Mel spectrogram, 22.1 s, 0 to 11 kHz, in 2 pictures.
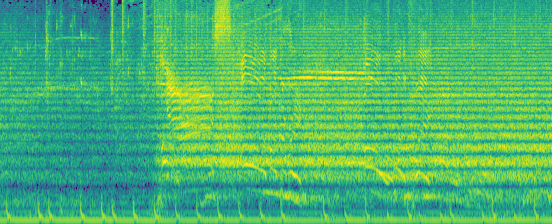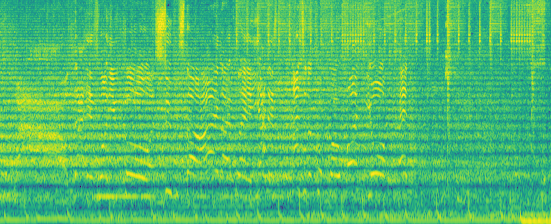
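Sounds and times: background music: 0:00.0 - 0:22.0
crowd voices: 0:02.9 - 0:22.0.

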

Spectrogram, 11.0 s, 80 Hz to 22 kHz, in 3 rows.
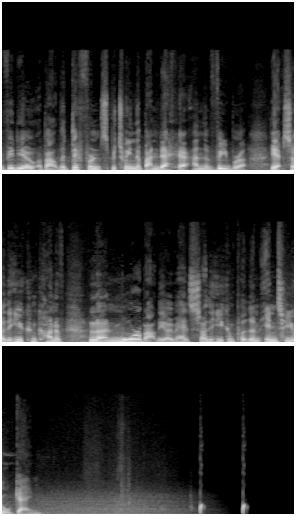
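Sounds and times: low background hum: 0:00.0 - 0:09.8.

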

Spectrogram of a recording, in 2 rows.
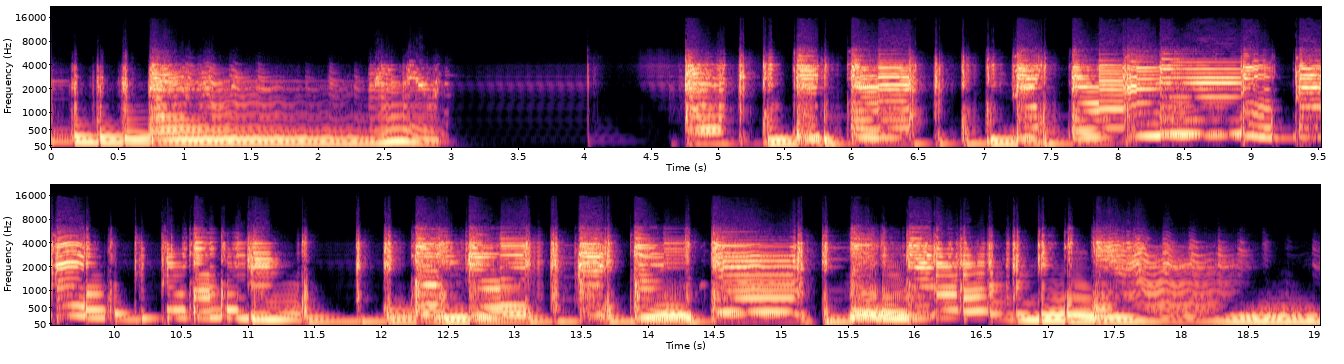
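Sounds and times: electric guitar with phaser sweep: 0:00.0 - 0:03.0, 0:04.5 - 0:19.0.

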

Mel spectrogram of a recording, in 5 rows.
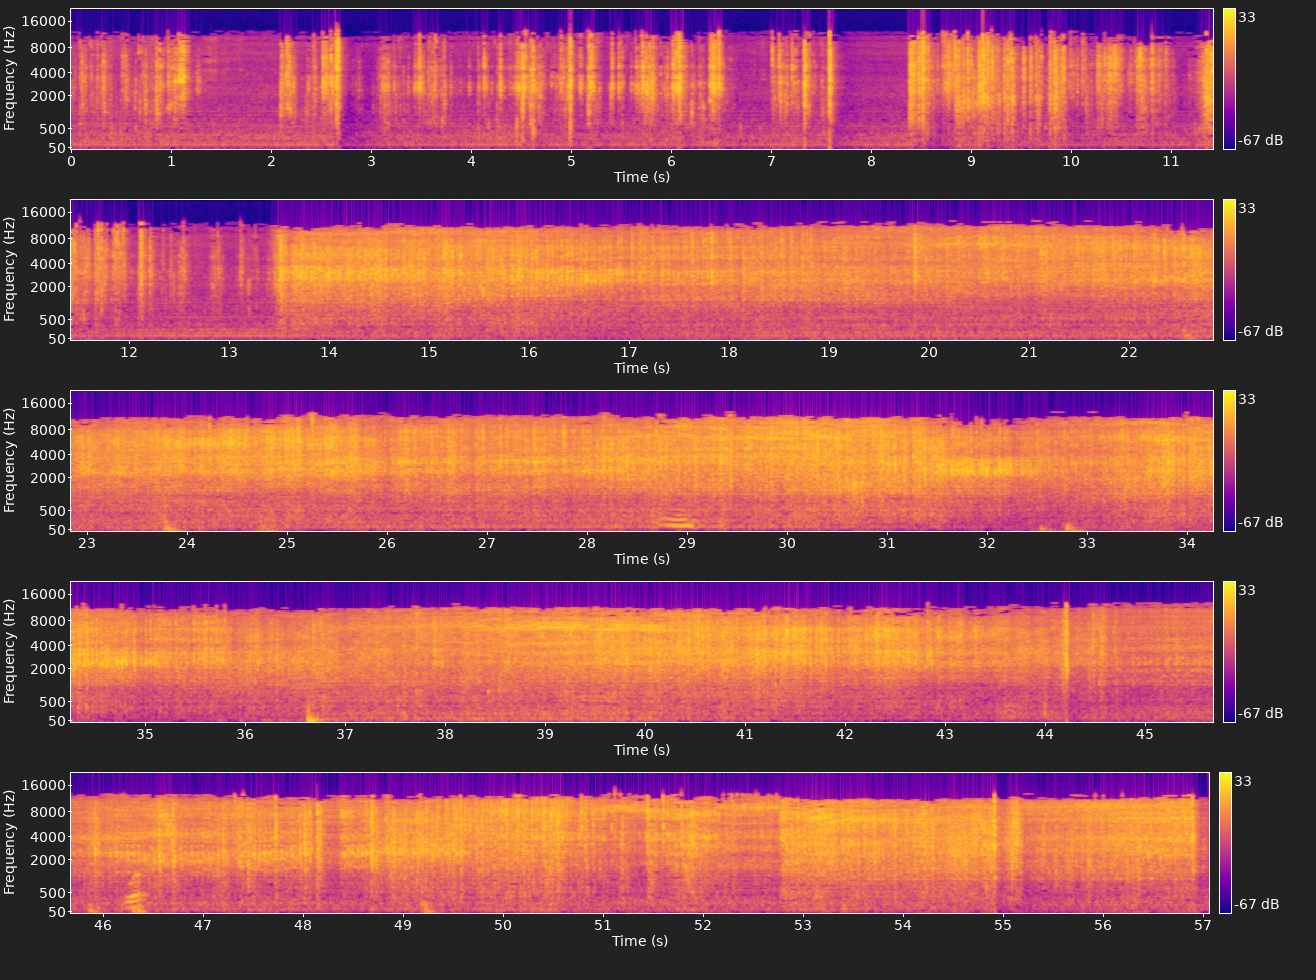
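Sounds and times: toy train motor rattling buzz: 0:02.1 - 0:07.4, 0:08.4 - 0:57.0.

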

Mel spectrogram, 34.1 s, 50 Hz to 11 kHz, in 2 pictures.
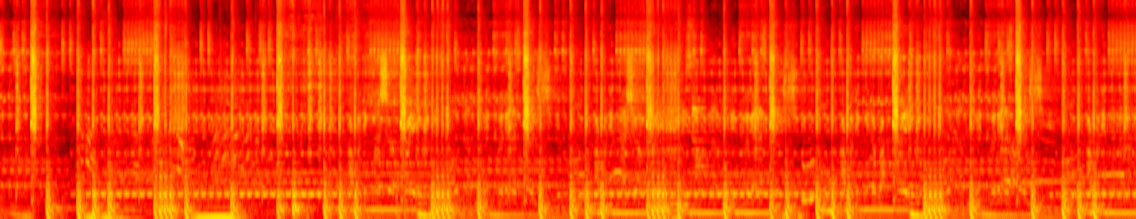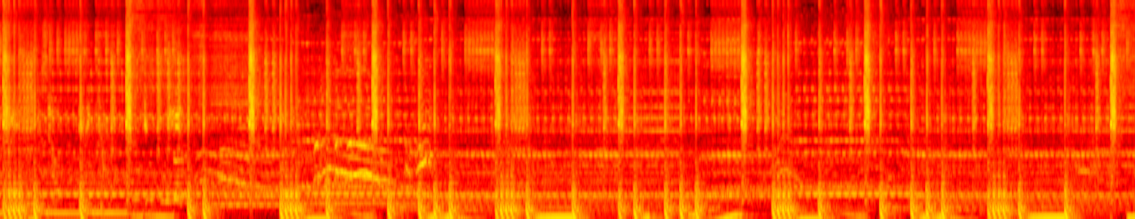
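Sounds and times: hip hop music: 0:00.0 - 0:34.0
turntable scratching: 0:11.3 - 0:34.0.

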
